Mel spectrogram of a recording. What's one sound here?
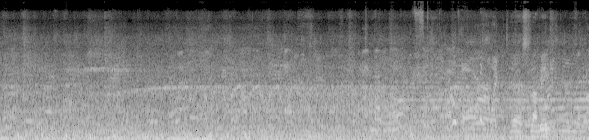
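Outdoors, a crowd of men and women murmurs and chatters around.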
